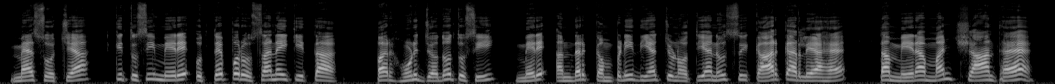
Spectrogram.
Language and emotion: Punjabi, happy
